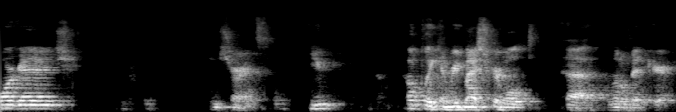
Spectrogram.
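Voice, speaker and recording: With lively intonation and a fairly high pitch, a man talks at a moderate pace, leaving long, frequent pauses, in audible room echo. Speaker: mortgage loan officer. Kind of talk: training presentation.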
